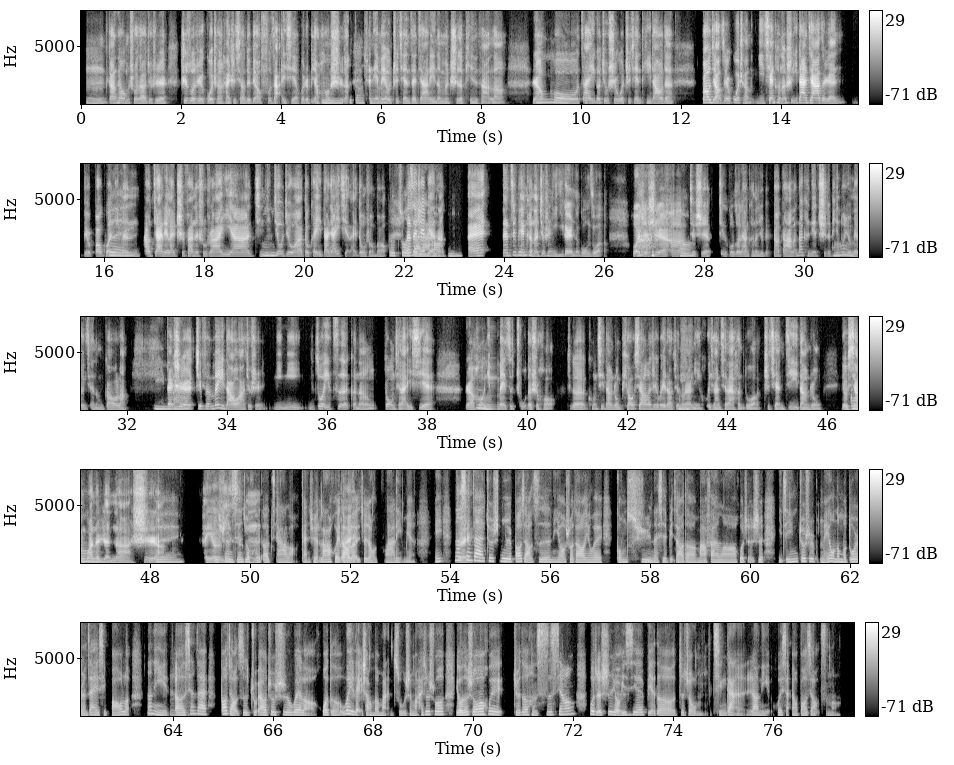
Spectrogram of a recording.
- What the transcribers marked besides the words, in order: "亲戚" said as "亲亲"; laugh; laugh
- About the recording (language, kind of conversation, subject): Chinese, podcast, 食物如何影响你对家的感觉？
